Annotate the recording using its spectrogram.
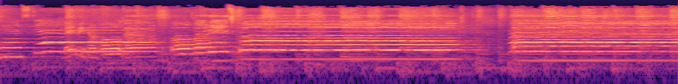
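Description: A girl and a boy singing a duet into handheld microphones. About a third of the way in they hold one long note for roughly three seconds, then after a short breath they hold another long note near the end.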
